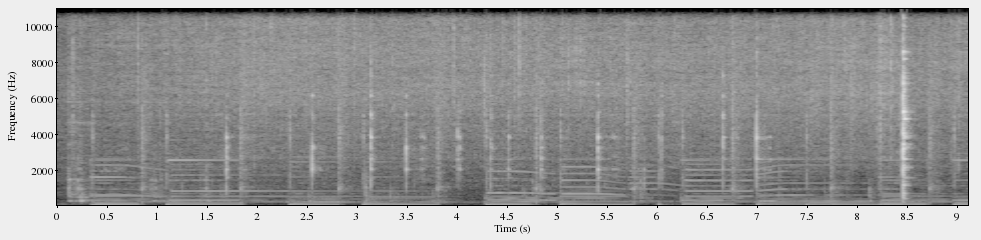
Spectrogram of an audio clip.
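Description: Onions sizzle in a hot pan for arroz valenciana, with scattered scraping clicks from stirring over a pulsing low tonal background.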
